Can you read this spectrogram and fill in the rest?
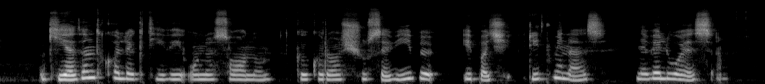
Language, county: Lithuanian, Vilnius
